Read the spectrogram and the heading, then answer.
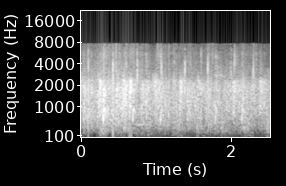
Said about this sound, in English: start off by saying thank you to the committee members. Can we please give them a round of applause?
